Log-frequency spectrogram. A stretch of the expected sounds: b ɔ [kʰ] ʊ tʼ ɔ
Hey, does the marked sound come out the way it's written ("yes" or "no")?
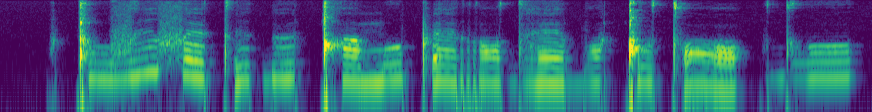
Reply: no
